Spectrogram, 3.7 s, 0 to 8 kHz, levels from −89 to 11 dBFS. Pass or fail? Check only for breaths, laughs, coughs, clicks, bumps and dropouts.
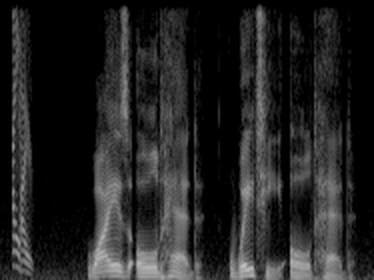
fail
